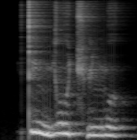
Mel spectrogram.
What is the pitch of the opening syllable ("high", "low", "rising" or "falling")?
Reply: falling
